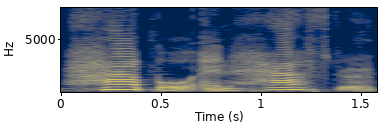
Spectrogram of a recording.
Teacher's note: H insertion in words like apple and after becoming happle and hafter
